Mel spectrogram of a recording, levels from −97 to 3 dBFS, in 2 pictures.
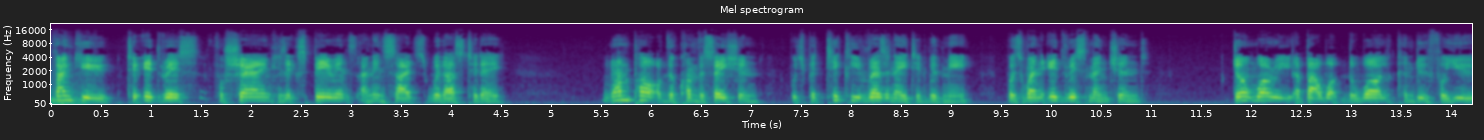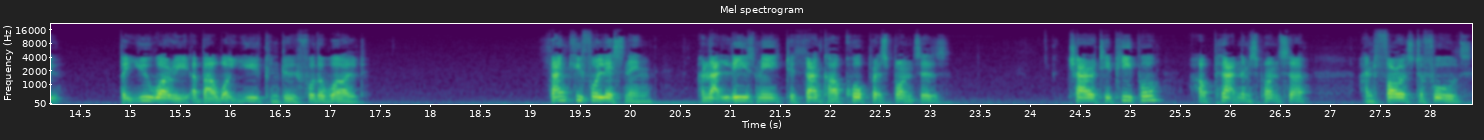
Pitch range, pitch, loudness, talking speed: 125-170 Hz, 155 Hz, -19 LUFS, 145 wpm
